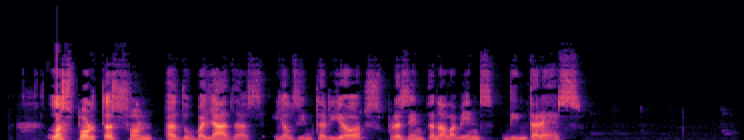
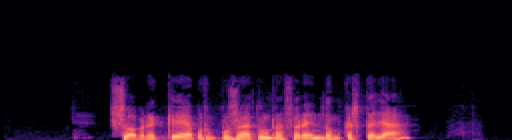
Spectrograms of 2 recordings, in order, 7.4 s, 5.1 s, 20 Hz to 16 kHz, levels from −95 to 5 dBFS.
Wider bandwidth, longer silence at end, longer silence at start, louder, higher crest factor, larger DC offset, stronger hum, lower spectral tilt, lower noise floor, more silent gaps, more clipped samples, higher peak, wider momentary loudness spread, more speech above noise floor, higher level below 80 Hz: first, 11.5 kHz vs 6.8 kHz; first, 1.65 s vs 1 s; second, 0.2 s vs 1.1 s; second, -23 LUFS vs -15 LUFS; first, 26 dB vs 16 dB; neither; neither; second, -3 dB/octave vs -8 dB/octave; about the same, -78 dBFS vs -76 dBFS; neither; neither; about the same, 0 dBFS vs -2 dBFS; first, 15 LU vs 6 LU; second, 53 dB vs 63 dB; second, -72 dBFS vs -56 dBFS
